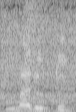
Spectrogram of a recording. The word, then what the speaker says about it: Marduk: De hecho, los estudiosos creen que la pronunciación correcta de Marduk era Marutuk,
